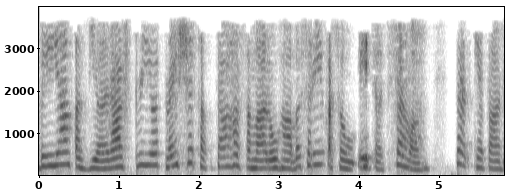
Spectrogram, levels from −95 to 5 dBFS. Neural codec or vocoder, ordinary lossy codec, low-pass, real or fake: codec, 24 kHz, 0.9 kbps, WavTokenizer, medium music audio release; MP3, 24 kbps; 3.6 kHz; fake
